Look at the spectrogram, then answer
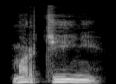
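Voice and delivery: lightly aspirated, reverent wonder; understated breathy reverence; breathy awe. A narrator's reading. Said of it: "с придыханием сказала Рита".

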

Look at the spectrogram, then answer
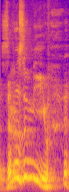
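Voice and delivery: high teasing question through a laugh. A narrator's reading. Polivoi teases Mishko about the train, laughing. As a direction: tease him with a chuckle. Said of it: "Він розсміявся".

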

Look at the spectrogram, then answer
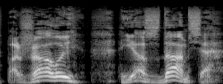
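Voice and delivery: чуть выше, громко и открыто; объявляет залу о сдаче; Шенди к залу. A narrator's reading. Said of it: "сказал Шенди, обращаясь к залу". (громкое обращение к залу)

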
